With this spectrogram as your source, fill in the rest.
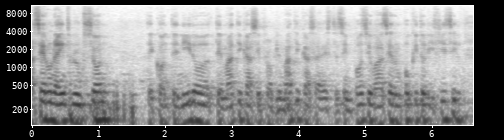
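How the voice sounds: Speaking at a fairly quick pace, a man with a hoarse voice at medium pitch keeps his intonation fairly even, with audible room echo around him.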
